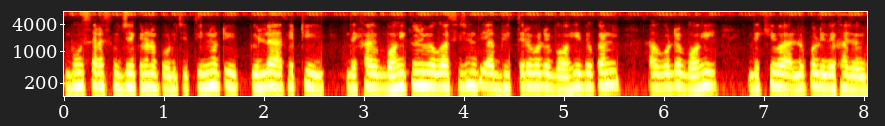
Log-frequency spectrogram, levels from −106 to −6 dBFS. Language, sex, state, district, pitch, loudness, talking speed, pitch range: Odia, male, Odisha, Nuapada, 165 Hz, -17 LUFS, 170 wpm, 155-175 Hz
